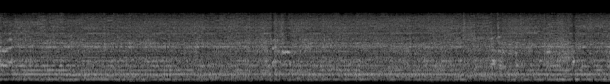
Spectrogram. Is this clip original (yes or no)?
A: no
